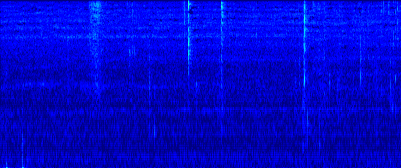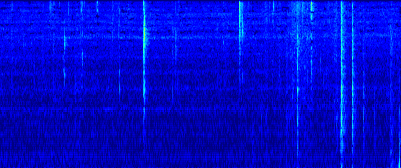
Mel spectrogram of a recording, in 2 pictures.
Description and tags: Tasting chocolate
tasting, eat, chocolate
